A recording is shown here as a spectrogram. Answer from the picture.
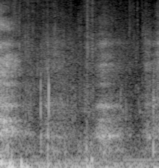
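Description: Mountain bike rolling over a dry-leaf-covered dirt trail, with tyres crunching through leaves and the bike rattling over the rough ground. There is a loud thump right at the start as it hits a bump, and the rider's hard breathing comes through about halfway in.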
